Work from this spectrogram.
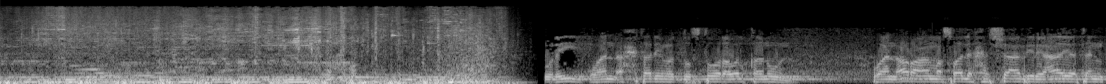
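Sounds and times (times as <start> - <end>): news sting music with crashing hits: 0.0 - 5.2
man speaking into microphone: 5.4 - 8.0, 8.7 - 11.0.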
